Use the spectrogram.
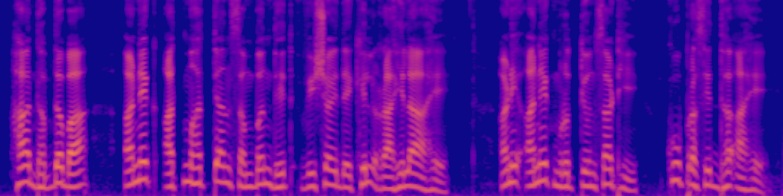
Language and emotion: Marathi, neutral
